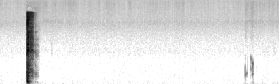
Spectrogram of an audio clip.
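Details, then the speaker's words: A single short, harsh cough from an adult man during a livestream, followed by near silence; he suspects talking aggravates the cough; an isolated cough. "And it seems like talking might aggravate my cough because I wasn't coughing this much before I started streaming. So maybe there's some kind of connection between talking and coughing."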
